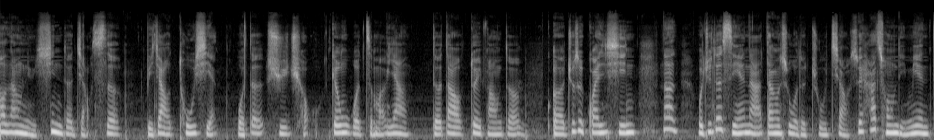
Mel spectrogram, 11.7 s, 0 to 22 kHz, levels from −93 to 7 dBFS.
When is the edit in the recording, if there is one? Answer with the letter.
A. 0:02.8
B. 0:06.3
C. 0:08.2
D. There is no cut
A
